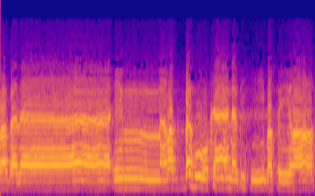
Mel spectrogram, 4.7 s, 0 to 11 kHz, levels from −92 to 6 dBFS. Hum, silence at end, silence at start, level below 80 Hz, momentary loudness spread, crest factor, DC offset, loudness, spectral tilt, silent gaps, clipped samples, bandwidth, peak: none; 0 s; 0 s; -64 dBFS; 5 LU; 12 dB; under 0.1%; -13 LUFS; -8 dB/octave; none; under 0.1%; 5 kHz; 0 dBFS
